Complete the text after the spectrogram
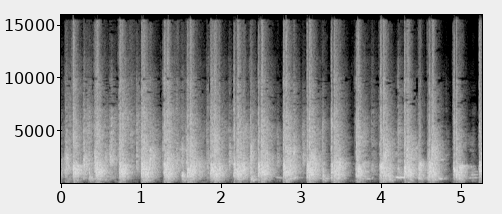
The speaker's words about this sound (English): Let's do this artist a favor. Let's clap for him, man. Let's give him this ovation that he deserves, man.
